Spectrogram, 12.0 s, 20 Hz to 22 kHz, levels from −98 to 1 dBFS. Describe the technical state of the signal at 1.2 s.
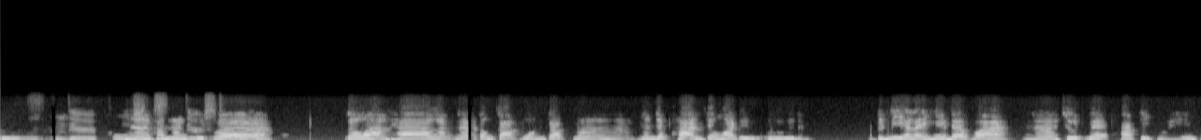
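At 1.2 s the speech level suddenly drops, by roughly 20 dB at its deepest, and stays down in patches until about 1.33 s, with around a tenth of a second affected in total. This is likely speech suppressed in double talk: with both ends talking at once, the echo canceller could not tell the near talker from loudspeaker echo and attenuated everything, so the voice briefly sinks and partly breaks up before recovering.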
